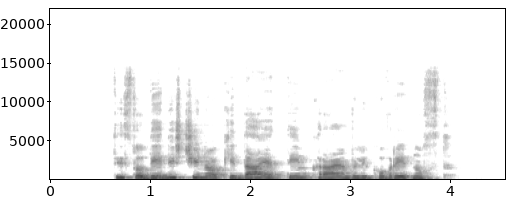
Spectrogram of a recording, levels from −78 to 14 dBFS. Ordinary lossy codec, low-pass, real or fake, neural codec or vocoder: none; 14.4 kHz; real; none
